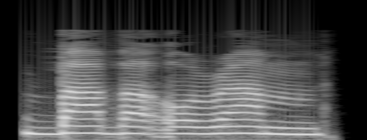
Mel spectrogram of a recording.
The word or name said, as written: baba au rhum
